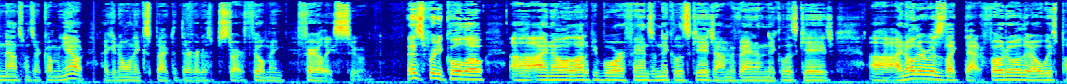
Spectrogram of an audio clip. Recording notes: Forgive me again, for the scuffed audio on this one. I recorded this from my car, with the window cracked, which obviously not ideal for podcast recording but I did my best.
